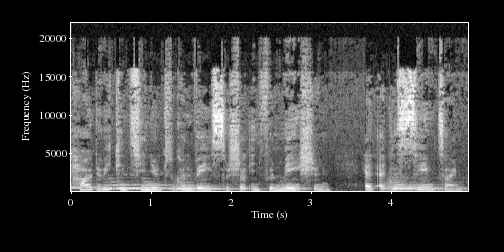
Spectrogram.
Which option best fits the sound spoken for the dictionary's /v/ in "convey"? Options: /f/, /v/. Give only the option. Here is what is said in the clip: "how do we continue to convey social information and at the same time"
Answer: /v/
